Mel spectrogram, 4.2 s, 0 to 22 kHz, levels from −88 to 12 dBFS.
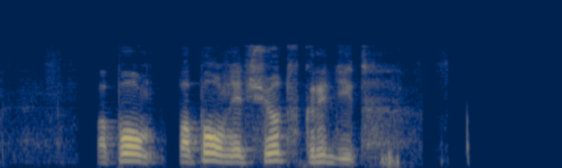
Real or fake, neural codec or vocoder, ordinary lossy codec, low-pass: fake; vocoder, 44.1 kHz, 128 mel bands, Pupu-Vocoder; AAC, 48 kbps; 7.2 kHz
